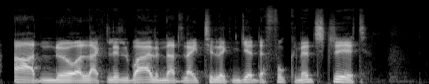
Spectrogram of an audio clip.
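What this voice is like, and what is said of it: Weird put-on accent. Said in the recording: “Weird accent.”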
